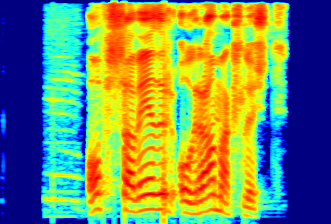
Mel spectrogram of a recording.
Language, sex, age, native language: Icelandic, male, 20-29, Icelandic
